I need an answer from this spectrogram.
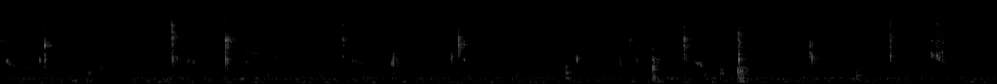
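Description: Quiet close-up chewing of crispy roasted quail: irregular small crunches and mouth clicks, about two a second.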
